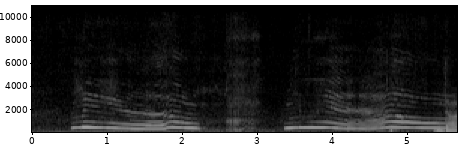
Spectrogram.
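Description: A father's voice imitates a cat's meow for a child, making two long, drawn-out, wavering meows that are close and clear, with a brief pause between them.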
